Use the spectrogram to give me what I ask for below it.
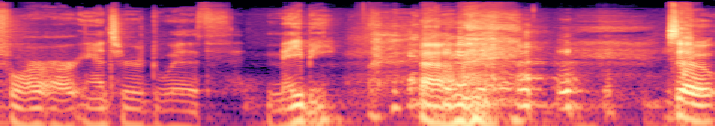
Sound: laughter

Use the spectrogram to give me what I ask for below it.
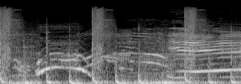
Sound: screams

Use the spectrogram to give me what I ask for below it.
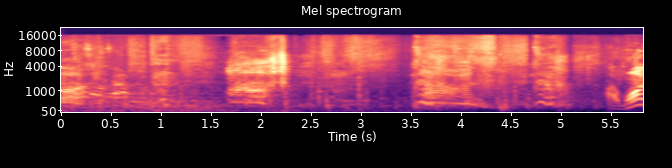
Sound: groaning

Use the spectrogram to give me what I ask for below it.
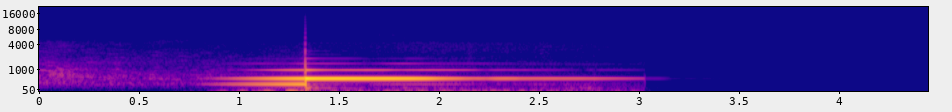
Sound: soft dinging

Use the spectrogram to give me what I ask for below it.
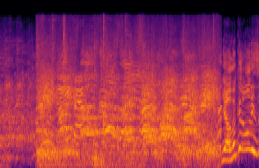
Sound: protesters chanting

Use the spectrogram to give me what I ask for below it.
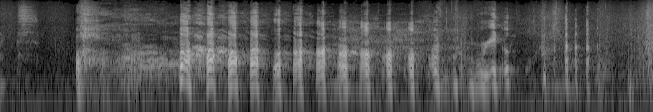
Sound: laughter

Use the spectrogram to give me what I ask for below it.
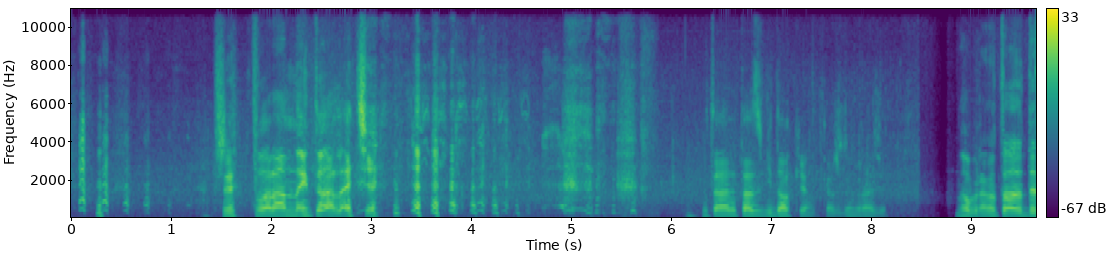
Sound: laughs

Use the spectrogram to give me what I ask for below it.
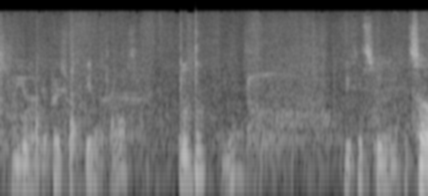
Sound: discuss quietly

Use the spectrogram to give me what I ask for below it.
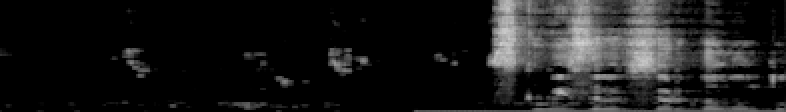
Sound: birds chirping

